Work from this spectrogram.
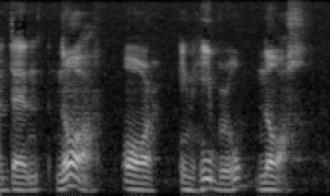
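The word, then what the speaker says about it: נח: We're talking about no other than Noah, or in Hebrew, Noah, because the Anglos cannot deal with the h. They cut off the ends.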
